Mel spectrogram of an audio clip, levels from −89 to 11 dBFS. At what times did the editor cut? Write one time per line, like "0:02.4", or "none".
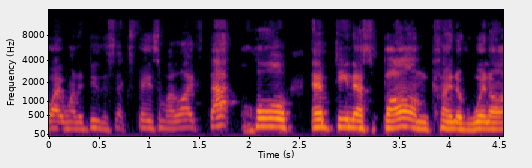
0:02.5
